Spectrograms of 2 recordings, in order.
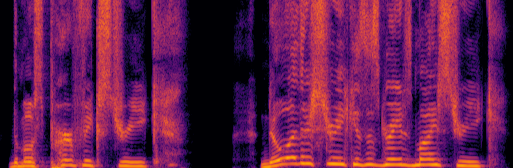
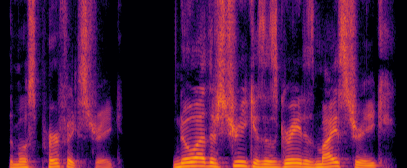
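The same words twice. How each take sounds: First: It is said in a put-on impression voice. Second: It is read in a plain, normal voice.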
